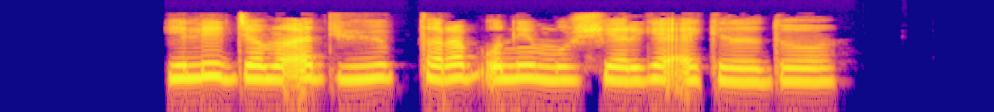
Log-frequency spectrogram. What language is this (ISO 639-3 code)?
uig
